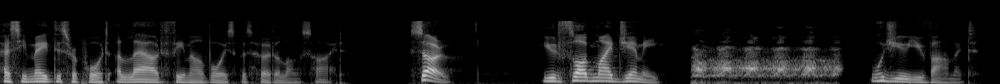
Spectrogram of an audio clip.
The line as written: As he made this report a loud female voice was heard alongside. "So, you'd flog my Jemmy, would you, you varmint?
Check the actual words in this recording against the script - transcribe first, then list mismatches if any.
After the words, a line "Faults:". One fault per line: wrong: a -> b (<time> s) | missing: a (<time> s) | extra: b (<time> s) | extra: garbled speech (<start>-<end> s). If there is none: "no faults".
As he made this report a loud female voice was heard alongside. "So, you'd flog my Jemmy, would you, you varmint?
Faults:
no faults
